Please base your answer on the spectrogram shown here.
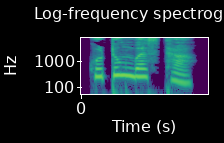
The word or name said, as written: ಕುಟುಂಬಸ್ಥ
